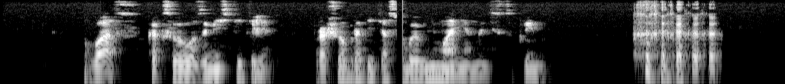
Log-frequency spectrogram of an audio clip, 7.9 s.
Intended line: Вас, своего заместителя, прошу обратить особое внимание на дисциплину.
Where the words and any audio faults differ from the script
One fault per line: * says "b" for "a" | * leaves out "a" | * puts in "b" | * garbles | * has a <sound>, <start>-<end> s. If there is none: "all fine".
* puts in "как"
* has a dropout, 4.0-4.0 s
* has a laugh, 6.3-7.2 s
